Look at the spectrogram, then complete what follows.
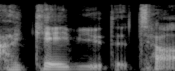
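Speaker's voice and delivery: put-on crying voice. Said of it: "So she's crying there going".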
